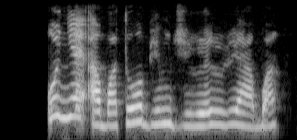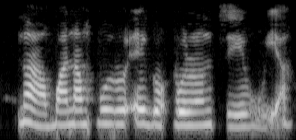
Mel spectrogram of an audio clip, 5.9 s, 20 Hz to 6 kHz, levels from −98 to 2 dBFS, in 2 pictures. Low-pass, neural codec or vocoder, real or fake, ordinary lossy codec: 5.4 kHz; codec, 16 kHz in and 24 kHz out, 2.2 kbps, FireRedTTS-2 codec; fake; none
